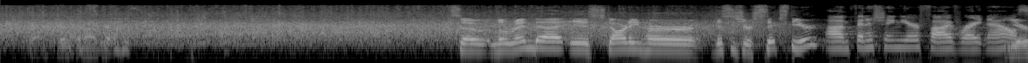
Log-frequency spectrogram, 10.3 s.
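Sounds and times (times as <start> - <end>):
audience applauding to welcome a guest onto a stage: 0.0 - 8.2
speech: 0.6 - 1.7, 4.6 - 10.2.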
